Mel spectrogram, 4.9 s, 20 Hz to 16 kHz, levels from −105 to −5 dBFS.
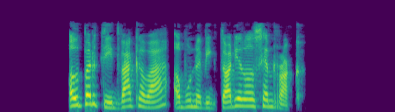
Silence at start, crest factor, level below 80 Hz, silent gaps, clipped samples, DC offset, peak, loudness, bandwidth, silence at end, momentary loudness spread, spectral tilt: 0.85 s; 20 dB; -66 dBFS; 2.12-2.16 s, 2.71-2.75 s; under 0.1%; under 0.1%; 0 dBFS; -19 LUFS; 7.4 kHz; 1.2 s; 9 LU; -4.5 dB/octave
